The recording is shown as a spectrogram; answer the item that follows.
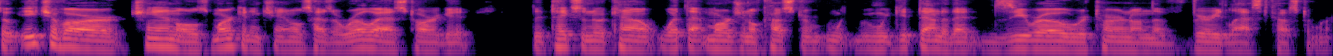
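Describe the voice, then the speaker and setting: An ordinary speaking voice from a man with an American accent, fairly low in pitch with ordinary pitch variation, at a fairly quick pace over a quiet background. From US South, Knoxville, Tennessee. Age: 60s. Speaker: marketing executive. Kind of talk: interview.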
